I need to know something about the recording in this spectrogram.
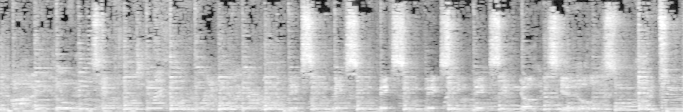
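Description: Ukulele-led song in an instrumental passage between sung lines: plucked-string chords changing under a steady pulse, with a regular bright stroke on the beat coming in about halfway through.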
